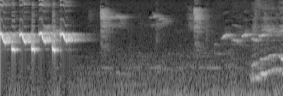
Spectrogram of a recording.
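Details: Singing white-rumped shama used as a lure to set other shamas singing: four rapid, loud down-slurred whistles, then quieter scattered notes and soft, higher phrases.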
